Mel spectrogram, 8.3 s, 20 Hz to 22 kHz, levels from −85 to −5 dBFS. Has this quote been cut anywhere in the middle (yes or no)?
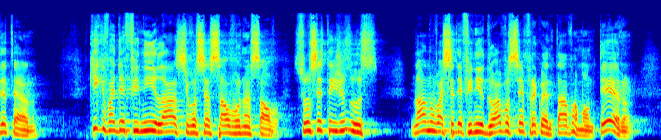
no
